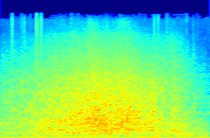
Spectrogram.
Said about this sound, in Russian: Вот оно море. Я вижу его через окошко своего ящика.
